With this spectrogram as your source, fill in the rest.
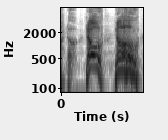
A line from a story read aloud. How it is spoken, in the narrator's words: he cried out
